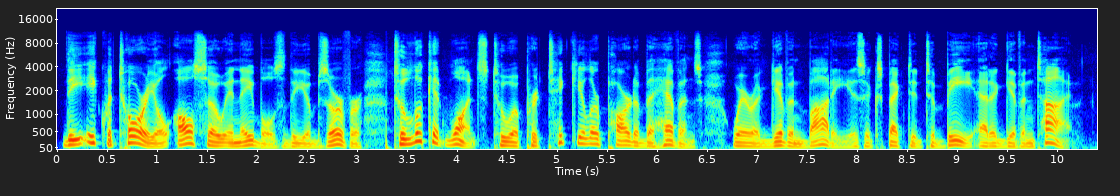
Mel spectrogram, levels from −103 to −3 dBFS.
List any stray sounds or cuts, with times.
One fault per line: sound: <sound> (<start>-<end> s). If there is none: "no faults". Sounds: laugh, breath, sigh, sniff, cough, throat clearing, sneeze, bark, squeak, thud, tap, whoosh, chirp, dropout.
no faults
